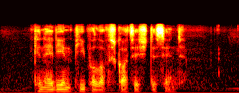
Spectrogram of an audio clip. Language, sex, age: English, male, 21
